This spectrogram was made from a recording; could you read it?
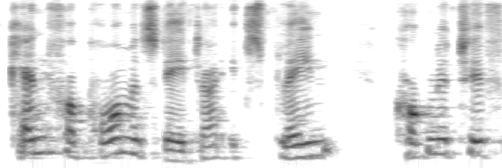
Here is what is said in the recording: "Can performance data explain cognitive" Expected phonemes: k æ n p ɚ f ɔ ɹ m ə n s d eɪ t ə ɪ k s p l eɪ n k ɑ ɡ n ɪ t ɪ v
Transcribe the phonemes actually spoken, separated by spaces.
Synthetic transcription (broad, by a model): k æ n f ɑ p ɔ m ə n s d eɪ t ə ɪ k s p l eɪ n k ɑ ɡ n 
